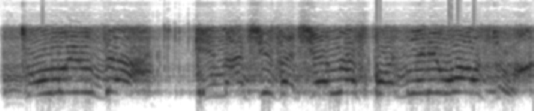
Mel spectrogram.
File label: dialog, dialogs russian; War Thunder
